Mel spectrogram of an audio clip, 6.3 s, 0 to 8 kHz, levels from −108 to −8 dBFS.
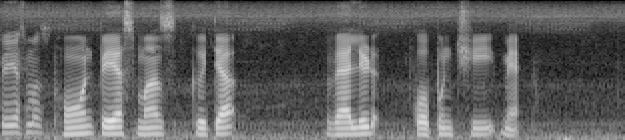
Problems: background conversations at intervals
